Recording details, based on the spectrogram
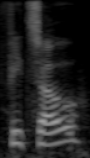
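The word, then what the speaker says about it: Fico: so um the elections were won by Robert fito right now I'm saying it right yep um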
